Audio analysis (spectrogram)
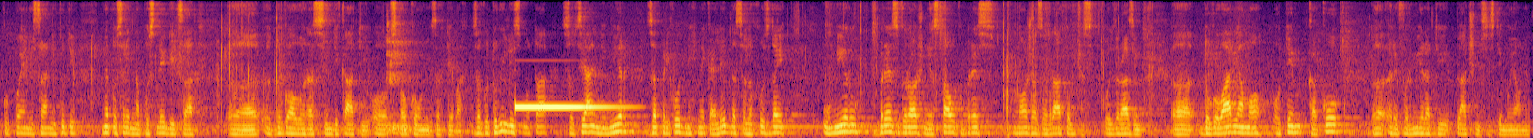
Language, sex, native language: Slovenian, male, Slovenian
